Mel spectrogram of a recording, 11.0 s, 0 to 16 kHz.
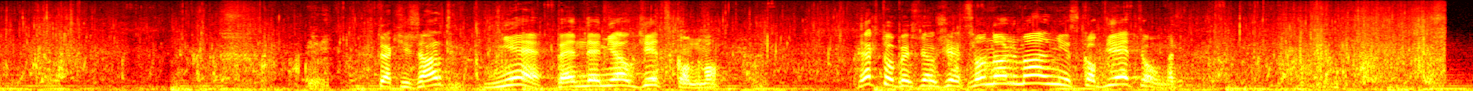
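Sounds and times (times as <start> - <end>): water splashing around swimmers: 0.0 - 11.0.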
